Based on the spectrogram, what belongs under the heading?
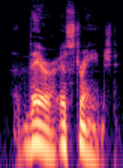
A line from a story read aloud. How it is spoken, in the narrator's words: he said quietly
